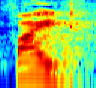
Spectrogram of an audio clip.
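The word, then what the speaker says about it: fight: फिर जी एच पाया जाए तो जीएच प्राय साइलेंट होता है हाई फाइट plough फाउट फॉट फॉट माने लड़ा प्लाउ माने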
